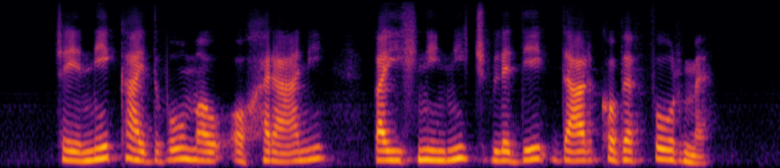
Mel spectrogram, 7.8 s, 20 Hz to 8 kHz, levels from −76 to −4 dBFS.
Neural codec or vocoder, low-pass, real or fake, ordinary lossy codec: codec, 16 kHz, 0.3 kbps, FocalCodec; none; fake; none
